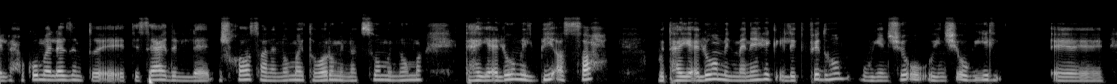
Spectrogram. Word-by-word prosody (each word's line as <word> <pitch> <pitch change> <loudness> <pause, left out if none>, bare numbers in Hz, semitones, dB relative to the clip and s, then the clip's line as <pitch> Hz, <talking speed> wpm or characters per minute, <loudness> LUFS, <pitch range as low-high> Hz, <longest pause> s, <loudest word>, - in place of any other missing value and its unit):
الحكومة 210 +4 0
لازم 205 -1 +1
ت 175 - -6 0.3
تساعد 195 +2 +2
ال 175 -2 -5
الأشخاص 200 - -1
على 185 -2 -1
إن 180 +1 -7
هم 205 +2 -1
يطوّروا 200 +1 0
من 190 -2 -4
نفسهم 210 +3 +1
إن 190 0 -6
هم 210 +2 -3 0.4
تهيّأ 190 0 +3
لهم 230 +5 +2
البيئة 215 +3 0
الصح، 225 +4 +1 0.5
وتهيّأ 185 0 +3
لهم 225 +3 +3
المناهج 200 +5 +1
اللي 185 0 -1
تفيدهم 235 +6 -2
وينشِئوا 180 +5 0
وينشِئوا 180 +3 +2
جيل 215 +4 -4 0.5
آآ 85 - -1
195 Hz, 145 wpm, -24 LUFS, 180-215 Hz, 0.5 s, تهيّأ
